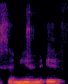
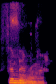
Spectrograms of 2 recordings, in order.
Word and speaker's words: Simran: Yeah, I will say, I will add to that, and to your point, Simeon, did I pronounce that correctly? Simran.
